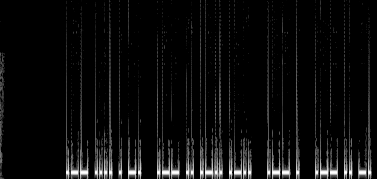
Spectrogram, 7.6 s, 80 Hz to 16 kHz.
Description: Morse code, heard as a keyed tone, about 25 wpm, 700 Hz. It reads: WHEN WILL WE WIN
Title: Sentences from Top 1500 Words 25wpm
